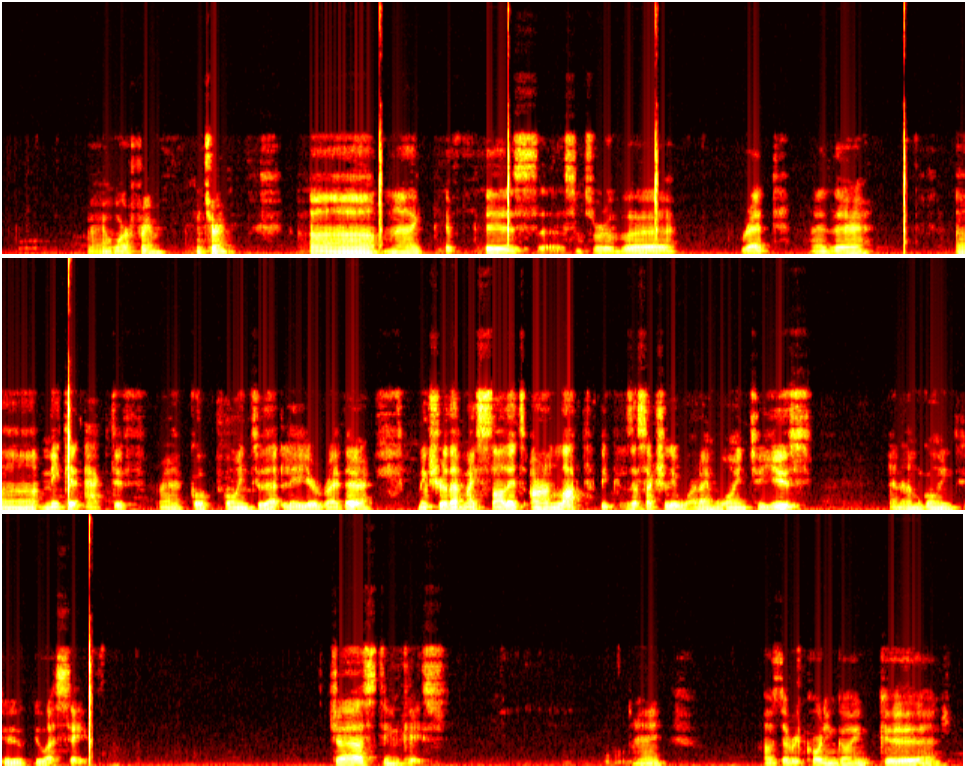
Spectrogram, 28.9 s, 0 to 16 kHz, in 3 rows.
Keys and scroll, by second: 0.1 m, 1.6 Return.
